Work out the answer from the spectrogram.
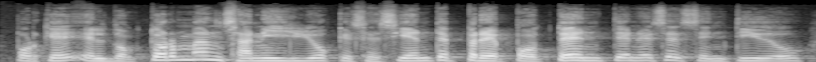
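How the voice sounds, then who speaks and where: A man's voice: on the high side, moderate pace, a bit bright. A man with a Colombian accent giving spontaneous, analytical commentary in an explanatory, reflective manner, like an interviewed expert. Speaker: interviewed commentator on theatre and history.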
